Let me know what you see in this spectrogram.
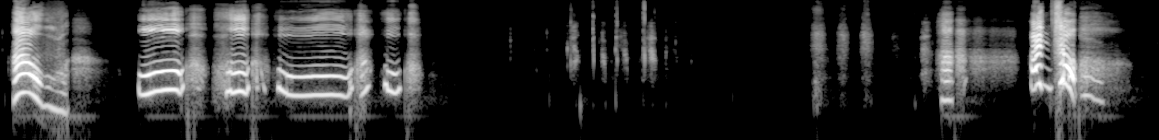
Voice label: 女童

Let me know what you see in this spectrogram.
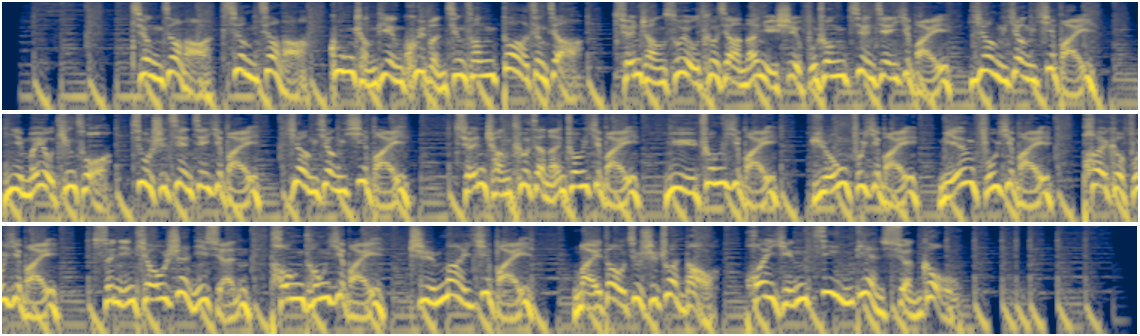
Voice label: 促销降价清仓

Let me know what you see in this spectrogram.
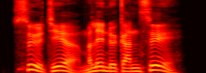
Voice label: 泰语男角色音

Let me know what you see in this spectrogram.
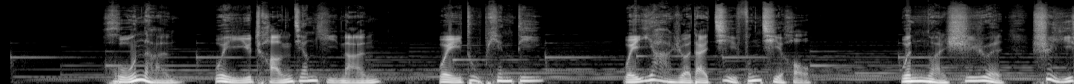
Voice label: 解说词; 湖南解说词

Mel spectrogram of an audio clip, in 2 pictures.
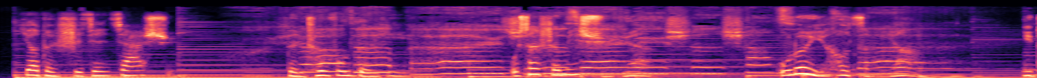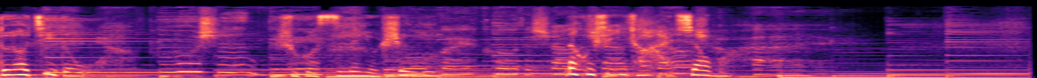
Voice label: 新媒体配音

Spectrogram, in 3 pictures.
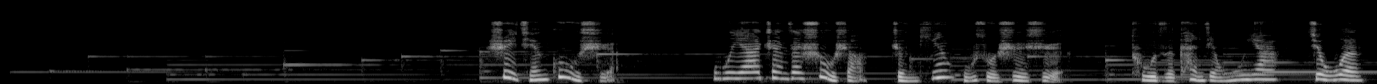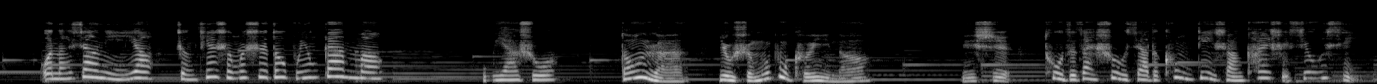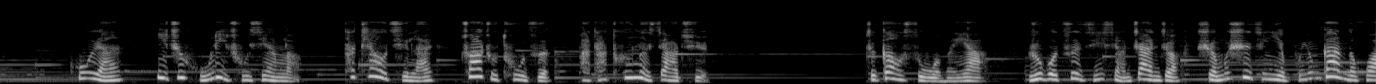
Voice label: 睡前故事

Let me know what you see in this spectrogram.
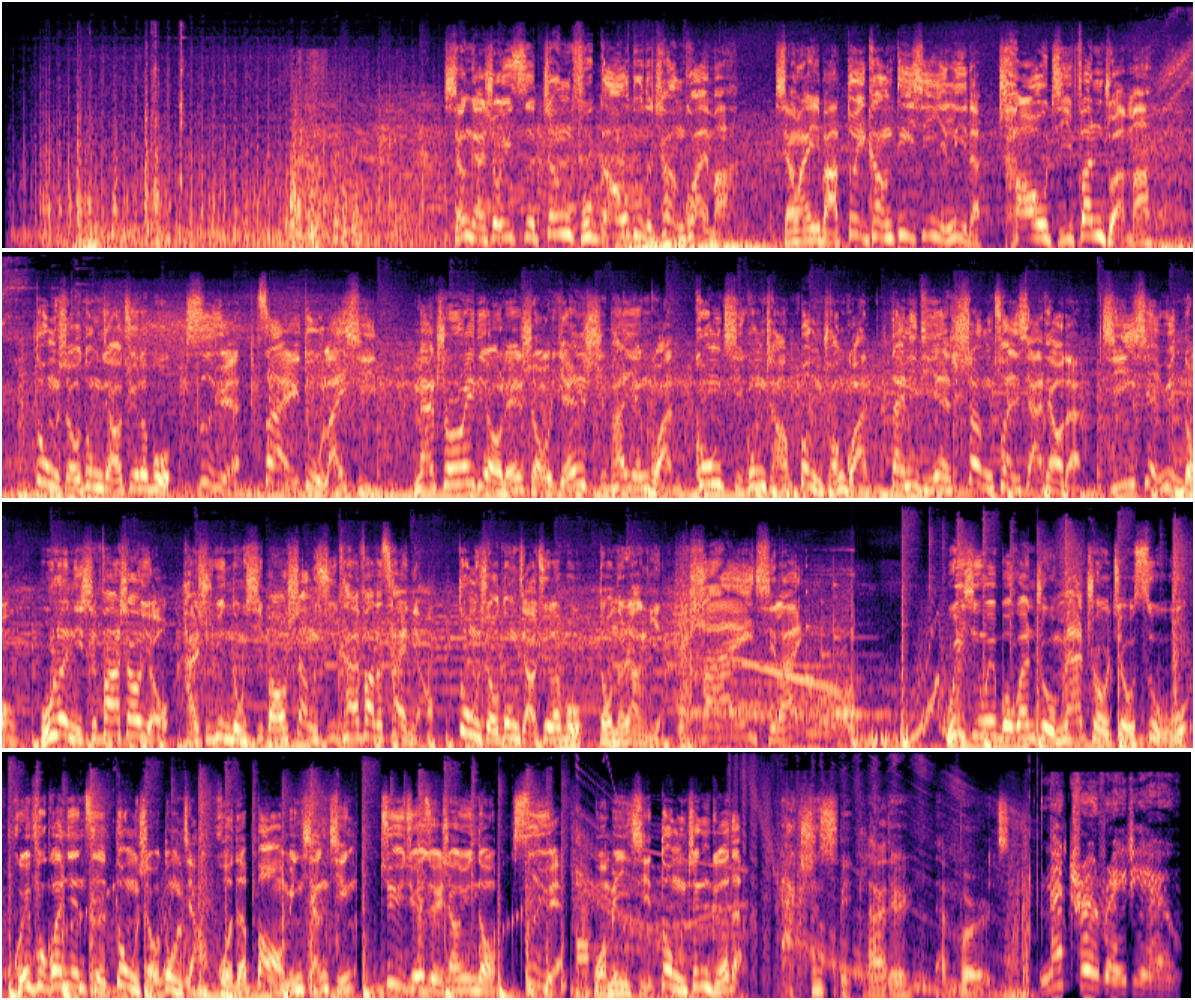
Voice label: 激情

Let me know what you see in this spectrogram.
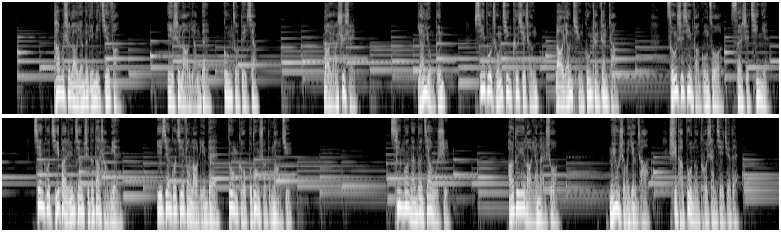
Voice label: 年轻讲述

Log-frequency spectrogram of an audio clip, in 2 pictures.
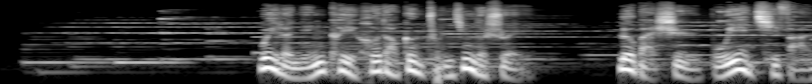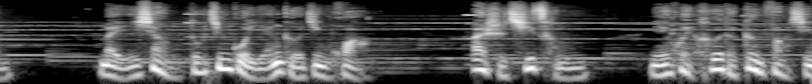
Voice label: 品牌 广告 纯净水; 乐百氏

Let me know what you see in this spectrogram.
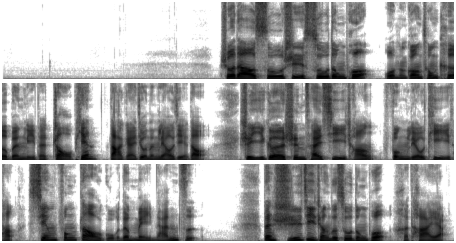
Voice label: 趣味历史, 厚重男音, 普通话

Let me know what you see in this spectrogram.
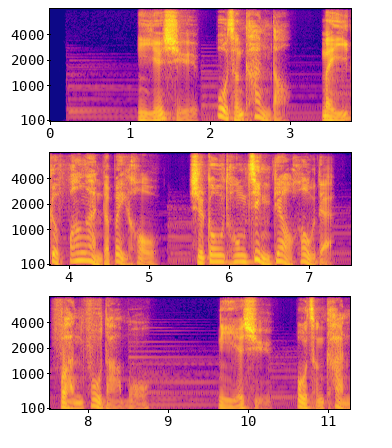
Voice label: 文艺风党建片; 你也许不曾看到

